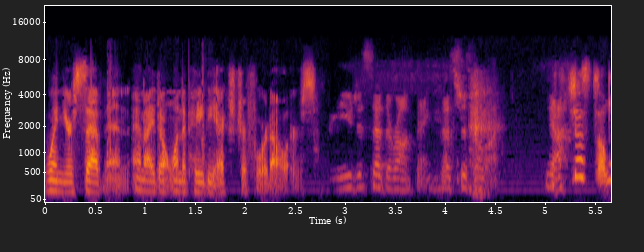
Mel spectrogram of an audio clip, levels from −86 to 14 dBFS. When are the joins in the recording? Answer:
0:02.8

